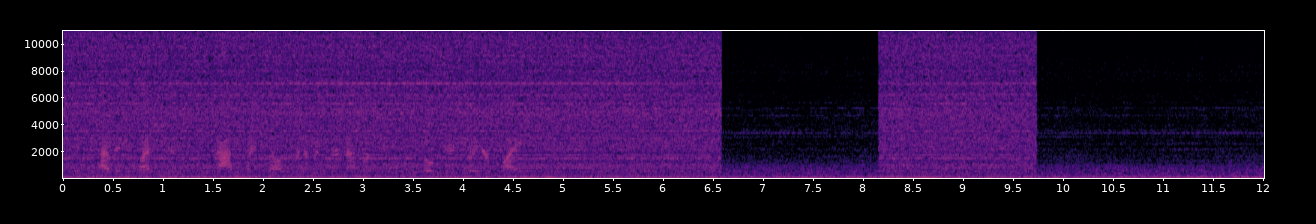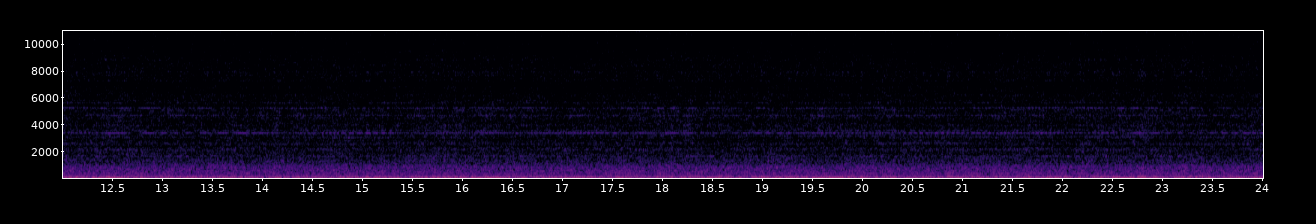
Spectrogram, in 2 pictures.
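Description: Jet engines hum steadily in a low rumble.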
